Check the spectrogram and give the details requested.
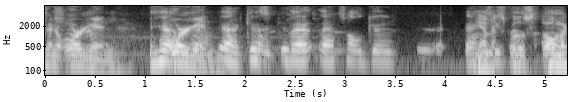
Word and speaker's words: Oregon: ain't no worries what pronouncing the state wrong because I said or Oh oh my god oh you mean O'Regan it's organ she just snap at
